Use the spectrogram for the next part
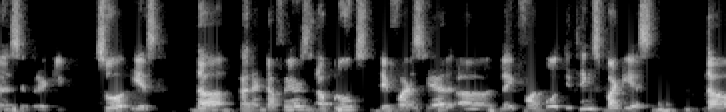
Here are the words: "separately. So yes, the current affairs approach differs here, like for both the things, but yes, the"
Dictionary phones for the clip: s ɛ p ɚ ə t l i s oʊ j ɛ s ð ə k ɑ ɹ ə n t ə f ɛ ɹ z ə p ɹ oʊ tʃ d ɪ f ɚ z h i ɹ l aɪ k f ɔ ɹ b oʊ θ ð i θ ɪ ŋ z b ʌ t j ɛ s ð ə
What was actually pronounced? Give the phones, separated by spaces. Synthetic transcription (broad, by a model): s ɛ p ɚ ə t l i s oʊ j ɛ s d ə k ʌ ɹ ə n t ə f ɛ ɹ z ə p ɹ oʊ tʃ d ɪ f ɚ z h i ɹ l aɪ k f ɔ ɹ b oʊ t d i t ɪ ŋ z b ʌ t j ɛ s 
